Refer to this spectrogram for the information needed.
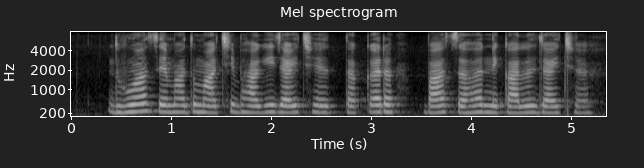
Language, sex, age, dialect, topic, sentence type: Maithili, female, 18-24, Eastern / Thethi, agriculture, statement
